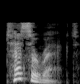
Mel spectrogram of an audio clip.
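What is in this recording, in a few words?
"tesseract", English, British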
